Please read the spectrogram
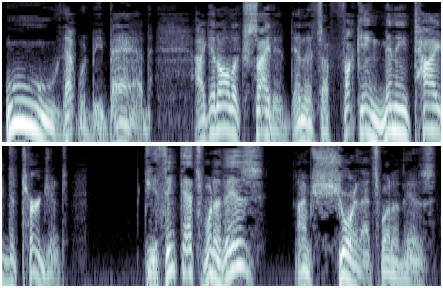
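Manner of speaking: high, swinging from glee to mock fury; an excitable man talking himself up and down; manic Serge. Serge's manic monologue on the box.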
